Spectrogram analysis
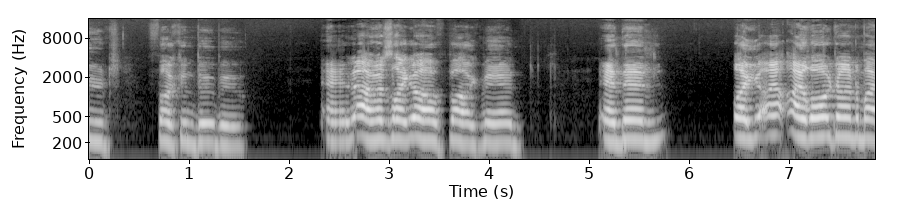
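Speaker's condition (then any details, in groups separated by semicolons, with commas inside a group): Cerebral palsy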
